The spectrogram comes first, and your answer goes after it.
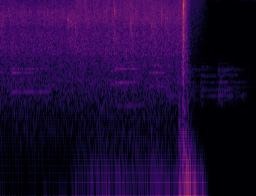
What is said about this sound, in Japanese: あ、やっぱり雨降ってきちゃった。雲行き怪しかったもんね。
